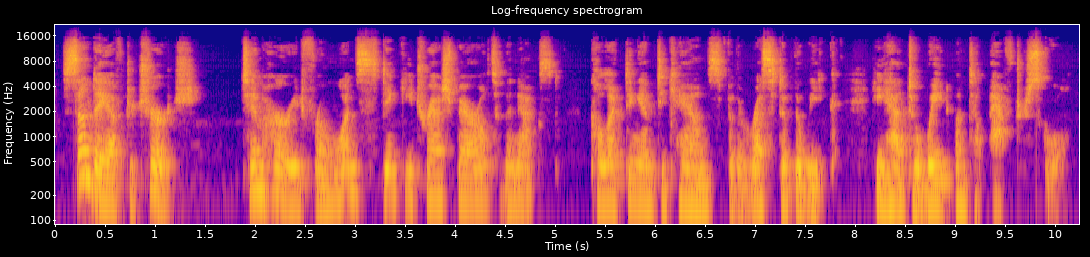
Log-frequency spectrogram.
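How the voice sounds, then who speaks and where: A woman's voice: low voice, unhurried, creaky, a bit bright, poor audio. A woman narrating a children's story aloud as a storybook reader.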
